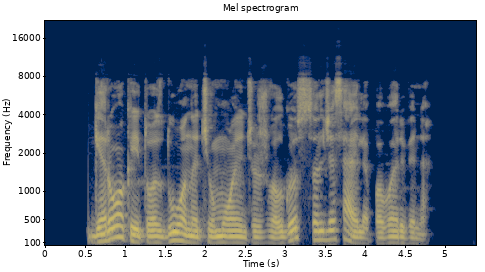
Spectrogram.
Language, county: Lithuanian, Alytus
